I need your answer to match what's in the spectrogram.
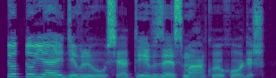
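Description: A man voicing a hoarse, mocking young village bully with Ukrainian-mixed speech. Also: fairly high pitch, wildly swooping pitch, normal speed, dry recording, studio quality. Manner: mocking, taunting village dialect.

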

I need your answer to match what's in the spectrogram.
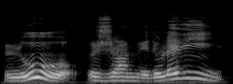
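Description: A woman voicing a big, strong, kindly tuna fish who speaks in a slow, easygoing way. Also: fairly low pitch, sing-song, warm tone, full character voice. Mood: reassuring.

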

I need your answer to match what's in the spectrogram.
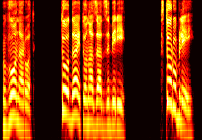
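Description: A woman reading an audiobook, voicing a blunt, unbending middle-aged female buffet cook with a curt, gruff manner. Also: on the low side, lively intonation, unhurried, dry recording, studio quality.

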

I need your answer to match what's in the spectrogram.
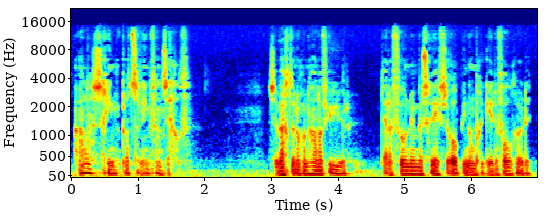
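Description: In a full character voice that is husky and low, a man portrays a calculating, persuasive young spy who narrates in retrospect, moving between radio play dialogue and first-person narration. He keeps a moderate pace, and the feel is reflective.

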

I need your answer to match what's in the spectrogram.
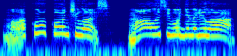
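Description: Audiobook: small mocking childlike spirit, very high, slow and drawn out. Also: female voice, animated, gravelly, fairly bright tone, no room sound, studio quality, full character voice. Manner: mocking, giggling. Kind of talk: audiobook reading.

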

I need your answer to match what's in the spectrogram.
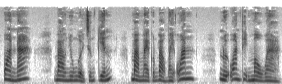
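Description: A woman's voice: mid-range voice, normal speed, no echo, studio quality, close to an everyday voice. A woman voicing an angry woman teacher who harshly accuses a colleague. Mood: furious accusing. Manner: angry, scolding, loud.

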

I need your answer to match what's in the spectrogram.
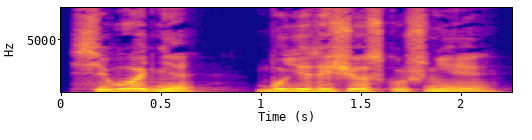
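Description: A man's voice: fairly high pitch, lively intonation, measured pace, warm tone, pitched above the performer's own voice. A man voicing a good-natured old male history teacher who mumbles, lisps and fills his speech with "uh, er". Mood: teasing. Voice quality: mumbling, lisping, full of "uh, er" fillers. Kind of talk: audiobook character voice.

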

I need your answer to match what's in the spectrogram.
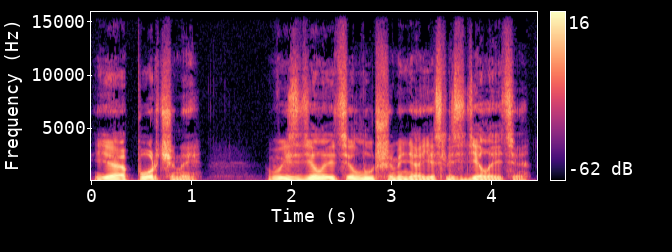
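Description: A self-doubting prisoner, voiced by a man reading the story, quiet and sad in a low voice. The recording is dry. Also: unhurried, no echo.

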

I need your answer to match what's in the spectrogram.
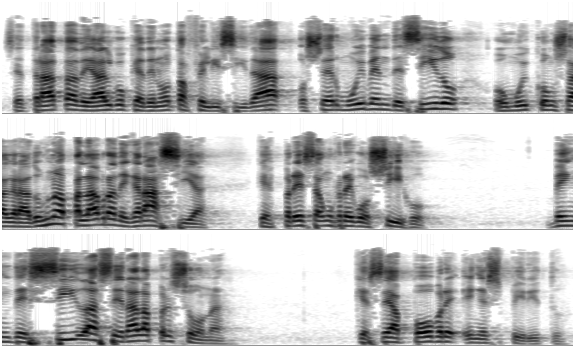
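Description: A male pastor, preaching a sermon with lively, rising delivery and quick asides. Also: a little high.

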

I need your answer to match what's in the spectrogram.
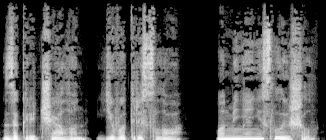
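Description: A woman narrating a first-person fantasy audiobook in a tense, dramatic way. Her voice is dark and mellow, sitting somewhat low, and sounds dry and close. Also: moderate pace, husky, no echo. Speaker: audiobook reader.

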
